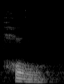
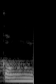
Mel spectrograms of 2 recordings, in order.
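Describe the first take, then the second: First: The word starts with an h sound. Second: The word starts with a g sound. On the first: The speaker calls it right. "pronounced as hong" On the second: The speaker calls it wrong. "this one is not gong shui"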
